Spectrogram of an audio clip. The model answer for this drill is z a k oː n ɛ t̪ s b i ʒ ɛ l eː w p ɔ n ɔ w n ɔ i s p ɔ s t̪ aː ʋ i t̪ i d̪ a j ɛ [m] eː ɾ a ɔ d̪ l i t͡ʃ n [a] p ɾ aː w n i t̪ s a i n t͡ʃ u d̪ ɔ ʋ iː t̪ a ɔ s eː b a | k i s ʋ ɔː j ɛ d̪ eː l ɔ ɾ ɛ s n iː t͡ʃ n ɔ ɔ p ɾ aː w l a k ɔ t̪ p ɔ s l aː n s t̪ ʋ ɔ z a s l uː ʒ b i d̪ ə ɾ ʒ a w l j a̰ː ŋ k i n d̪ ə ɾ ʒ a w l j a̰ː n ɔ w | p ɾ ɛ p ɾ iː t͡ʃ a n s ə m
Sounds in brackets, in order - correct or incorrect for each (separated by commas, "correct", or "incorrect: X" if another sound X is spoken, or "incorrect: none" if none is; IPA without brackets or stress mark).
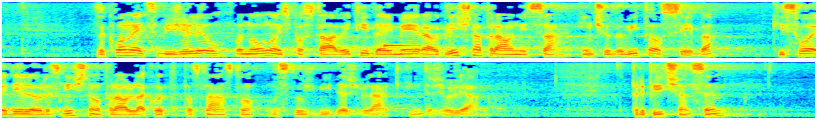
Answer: correct, correct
